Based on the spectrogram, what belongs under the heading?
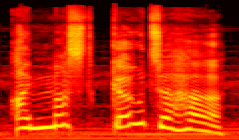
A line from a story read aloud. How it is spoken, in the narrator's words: Rosamond screamed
